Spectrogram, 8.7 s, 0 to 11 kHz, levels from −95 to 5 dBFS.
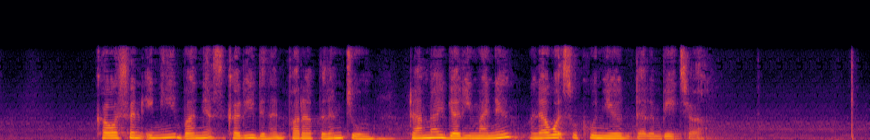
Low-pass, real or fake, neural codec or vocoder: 7.2 kHz; fake; codec, 16 kHz, 1.1 kbps, Voila-Tokenizer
